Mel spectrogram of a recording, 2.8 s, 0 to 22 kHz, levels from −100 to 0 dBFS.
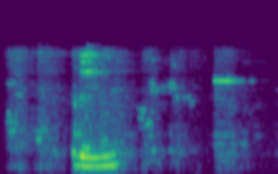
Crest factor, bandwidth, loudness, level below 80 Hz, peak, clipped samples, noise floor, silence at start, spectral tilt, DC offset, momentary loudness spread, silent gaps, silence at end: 22 dB; 7.6 kHz; -26 LUFS; -70 dBFS; -8 dBFS; under 0.1%; -55 dBFS; 0.05 s; -3.5 dB/octave; under 0.1%; 26 LU; none; 0.45 s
